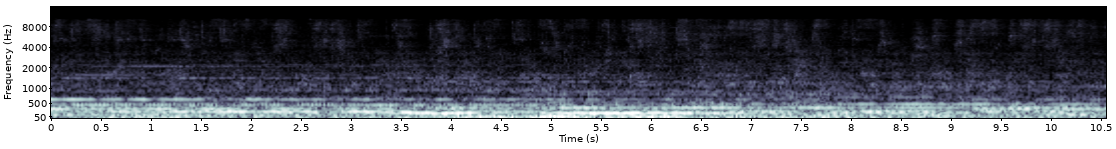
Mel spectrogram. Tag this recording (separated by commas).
Music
